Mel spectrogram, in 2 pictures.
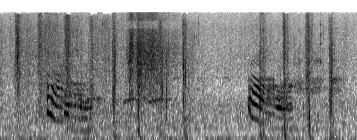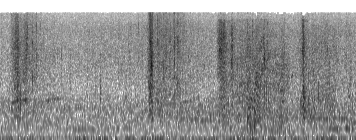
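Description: Footsteps rustle and swish through tall grass.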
